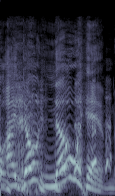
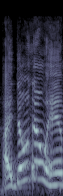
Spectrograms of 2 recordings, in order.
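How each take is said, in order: First: "I don't know him" said slowly and high, each word weighted; slow furious. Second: Furious yell. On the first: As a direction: drag out "I don't know him", angry and disbelieving. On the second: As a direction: blast "I don't know him" at him the second time. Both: Retold or imitated. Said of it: "I was so furious".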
